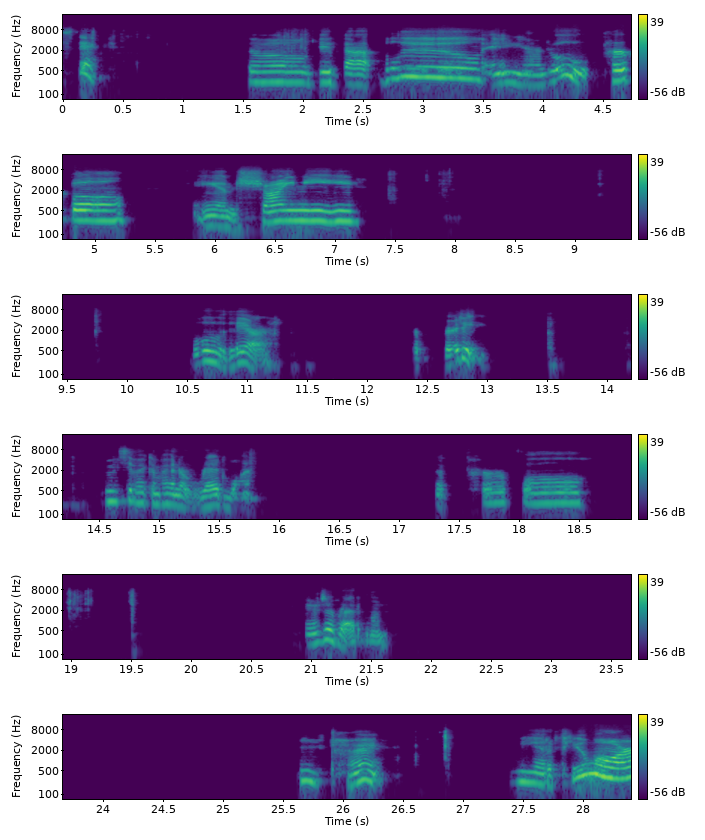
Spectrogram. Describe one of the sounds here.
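A woman speaks calmly close by, in short phrases with pauses.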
